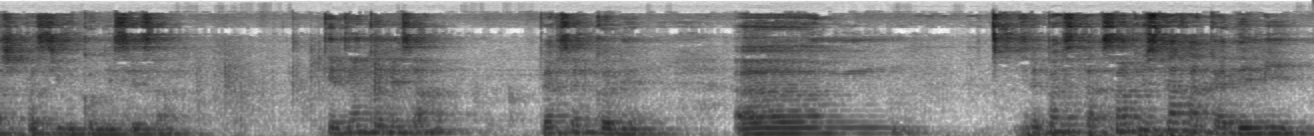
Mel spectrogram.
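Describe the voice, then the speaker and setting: In a room with audible echo and noticeable background noise, a man speaks at a fairly high pitch and a moderate pace, with long, frequent pauses. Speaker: preacher. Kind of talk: sermon.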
